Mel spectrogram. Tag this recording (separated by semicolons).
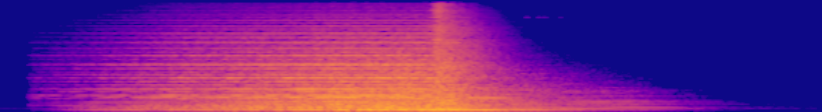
Cluster; Suspense; Orchestral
